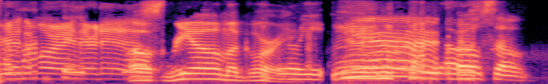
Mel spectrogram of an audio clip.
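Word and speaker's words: Riomaggiore: Rio Maggiore. Yeah. Also, Rio Maggiore.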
